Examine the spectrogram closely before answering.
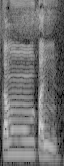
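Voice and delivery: कंपन stretched very slowly so each sound vibrates; drawn-out demo. Shown as a demonstration. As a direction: slowly draw out कंपन, letting the nasal hum. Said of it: "देख सकते हैं कैसे आवाज़ आ रही है". (कंपन को बहुत धीरे खींचकर बोलना)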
